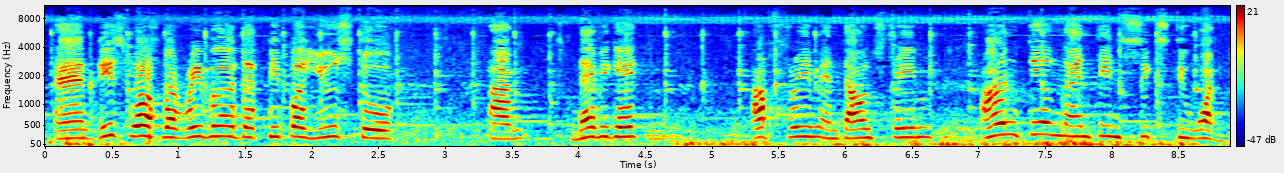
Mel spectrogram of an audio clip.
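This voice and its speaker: A tour guide with a Malaysian accent explaining things informally, pausing often mid-explanation. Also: mid-range voice, poor audio. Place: outdoors in a village. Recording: outdoor field recording with background music.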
